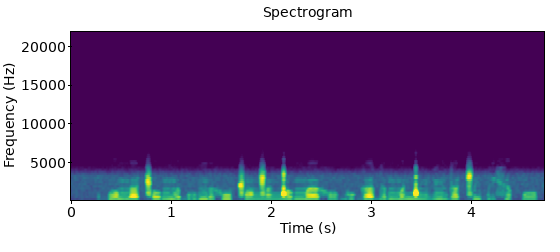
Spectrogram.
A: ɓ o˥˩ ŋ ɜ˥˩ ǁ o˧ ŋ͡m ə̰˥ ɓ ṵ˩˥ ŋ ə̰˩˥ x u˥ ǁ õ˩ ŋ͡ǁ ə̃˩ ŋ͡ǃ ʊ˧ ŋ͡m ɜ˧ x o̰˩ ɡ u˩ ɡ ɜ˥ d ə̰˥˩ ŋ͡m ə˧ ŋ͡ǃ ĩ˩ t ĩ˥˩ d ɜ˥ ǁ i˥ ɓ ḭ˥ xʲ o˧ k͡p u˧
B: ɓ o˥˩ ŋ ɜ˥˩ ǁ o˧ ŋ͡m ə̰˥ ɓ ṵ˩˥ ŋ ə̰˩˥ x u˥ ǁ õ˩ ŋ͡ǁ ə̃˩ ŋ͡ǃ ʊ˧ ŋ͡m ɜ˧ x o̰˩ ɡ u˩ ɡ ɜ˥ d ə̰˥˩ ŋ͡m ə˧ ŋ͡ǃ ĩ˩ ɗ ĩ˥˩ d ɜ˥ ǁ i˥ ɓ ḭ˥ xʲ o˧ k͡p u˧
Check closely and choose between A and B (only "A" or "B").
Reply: B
